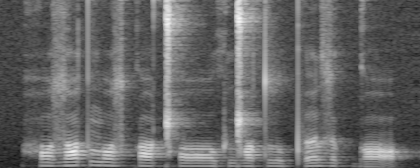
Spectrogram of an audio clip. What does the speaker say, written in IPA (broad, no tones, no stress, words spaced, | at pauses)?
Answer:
hɔzɒtŋɔz kɒǁʰɔːxʷŋ͡ǁɒt lupʼəlzə˞kʷ ɡɒ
